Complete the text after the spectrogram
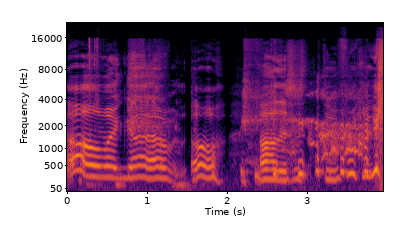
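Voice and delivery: words breaking through laughter. Reacting to a funny photo shown on screen, laughing while talking. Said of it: "I can't stop laughing".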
